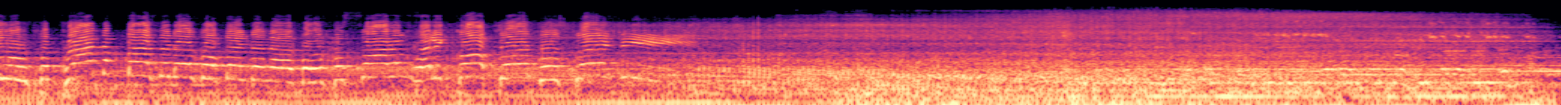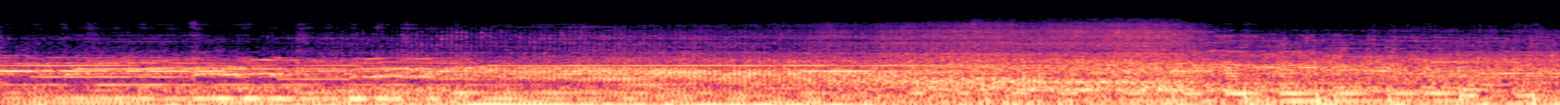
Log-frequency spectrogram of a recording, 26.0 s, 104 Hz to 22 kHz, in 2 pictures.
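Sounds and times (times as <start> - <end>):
helicopter rotor and engine rumble: 0.0 - 26.0.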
